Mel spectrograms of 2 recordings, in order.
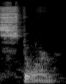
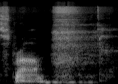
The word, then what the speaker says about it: Strom: Oh, I almost said Storm. Brett Strom.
